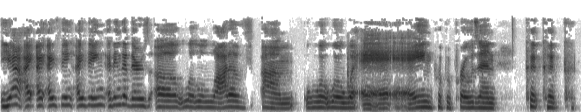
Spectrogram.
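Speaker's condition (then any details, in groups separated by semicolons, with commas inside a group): Stuttering; variable stuttering, past periods with shorter, less tight blocks; stuttering out of control lately, really long blocks that feel impossible to get out of; very long, changing stuttering easier when blocks shorter; repeated sounds, repeated words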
